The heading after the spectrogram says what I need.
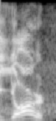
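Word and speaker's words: Yarde: You know, I think Yard could do much worse. Yard, than it's just Yard.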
